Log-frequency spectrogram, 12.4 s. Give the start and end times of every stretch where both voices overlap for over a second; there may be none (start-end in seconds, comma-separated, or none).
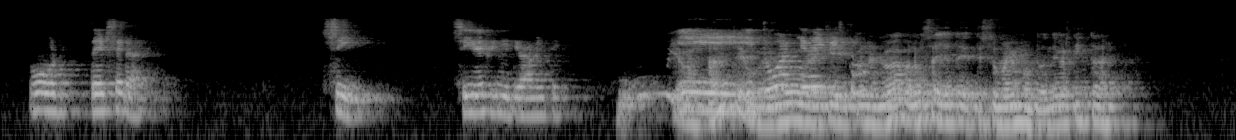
6.8-8.7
